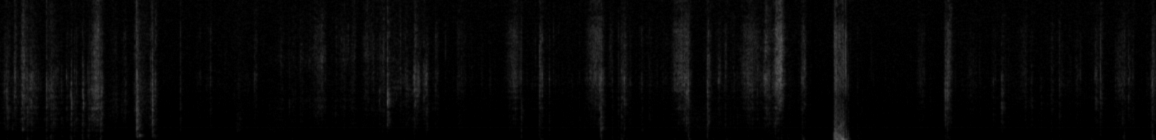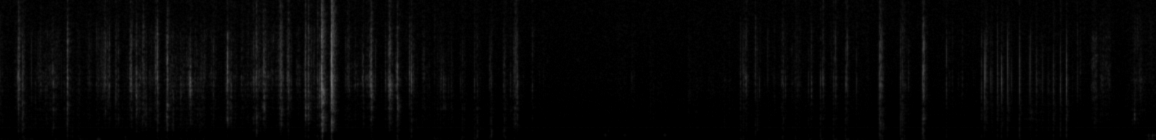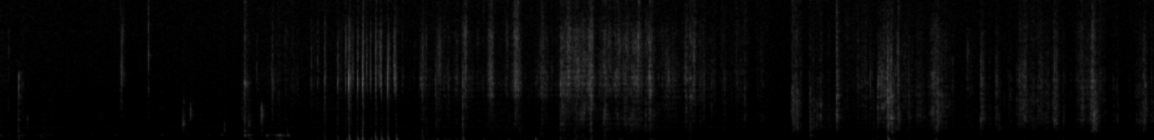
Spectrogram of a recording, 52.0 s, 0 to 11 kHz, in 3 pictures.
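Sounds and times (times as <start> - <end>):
light tapping and scratching: 28.2 - 35.2, 37.9 - 52.0.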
